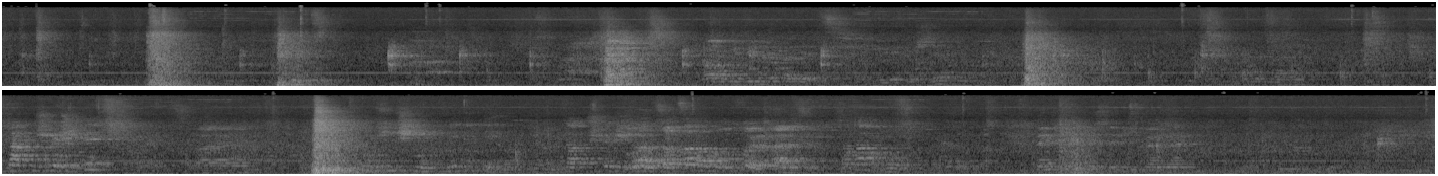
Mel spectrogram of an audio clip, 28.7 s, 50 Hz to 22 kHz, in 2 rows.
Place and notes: cologne, maybachstrasse, freie tankstelle, beladungen
nachmittags beim beladen eines lkw im halligen innenbau einer freien tankstelle, ein parkendes fahrzeug, männerkonversationen
soundmap nrw: social ambiences/ listen to the people - in & outdoor nearfield recordings
28 August 2008, ~09:00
